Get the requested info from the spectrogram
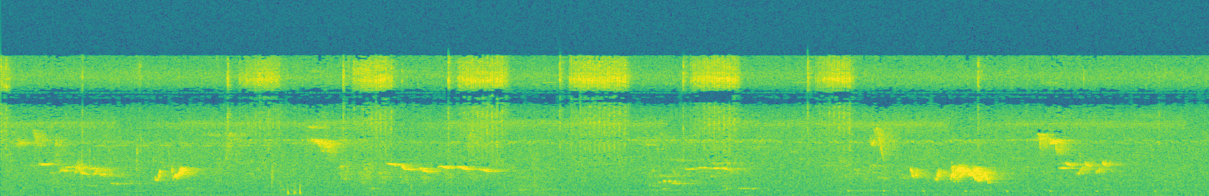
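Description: Several wild forest birds chirping and calling in short, scattered chirps and trills, the loudest cluster about nine and a half seconds in, over a steady background hiss.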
